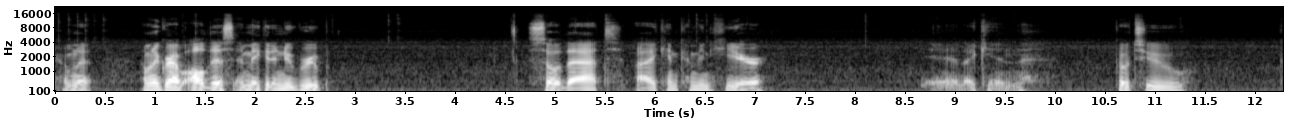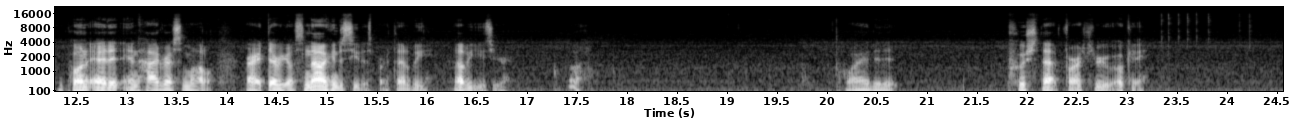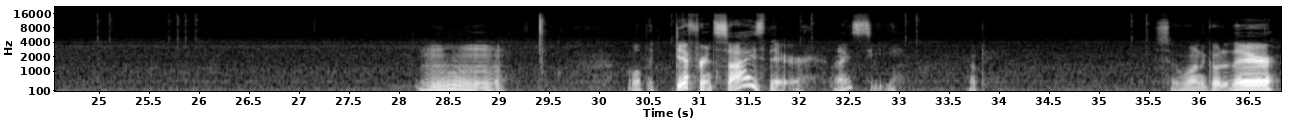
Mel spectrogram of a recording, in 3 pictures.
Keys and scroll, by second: 0.0 space, 19.4 super+z, 22.9 super+z, 30.0 l, 32.8 l.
